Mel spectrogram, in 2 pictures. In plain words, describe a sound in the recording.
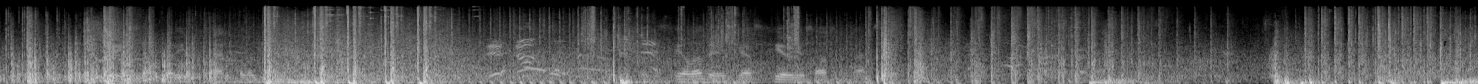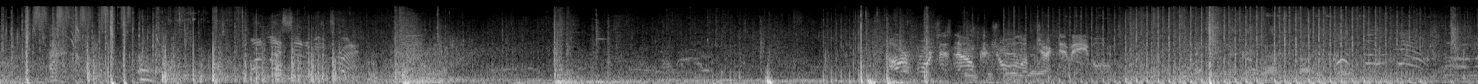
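Explosions and gunfire rumble in the distance throughout.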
